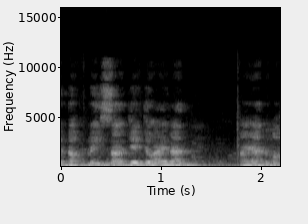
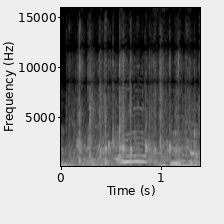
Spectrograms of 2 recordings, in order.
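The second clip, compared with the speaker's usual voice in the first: laughing; much slower than usual. Real, not acted. Laughing at the mix-up.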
